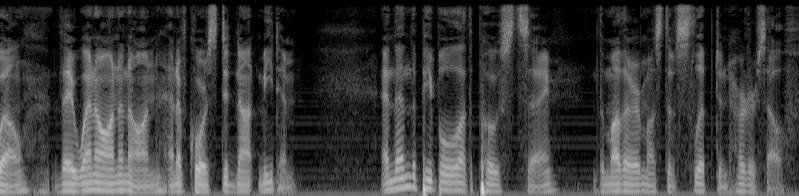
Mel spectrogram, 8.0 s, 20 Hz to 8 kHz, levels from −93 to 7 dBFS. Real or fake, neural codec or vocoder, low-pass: real; none; 7.2 kHz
